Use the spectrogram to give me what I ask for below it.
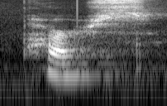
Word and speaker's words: purse: Purse. Notice that we don't sound the E on the end of this. This is a silent letter, but it's important we include it when we're spelling the word.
